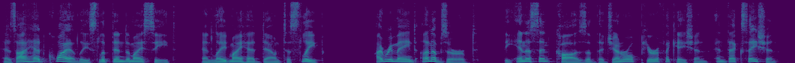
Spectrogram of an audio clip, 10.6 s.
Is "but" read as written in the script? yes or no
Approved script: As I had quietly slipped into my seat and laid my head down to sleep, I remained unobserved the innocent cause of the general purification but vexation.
no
